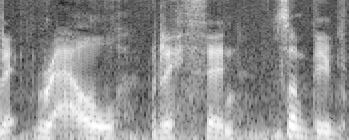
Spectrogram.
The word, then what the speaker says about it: Rhyl: Make sure I get my pronunciations right. we call it Rel, Rhythin.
